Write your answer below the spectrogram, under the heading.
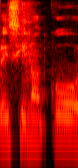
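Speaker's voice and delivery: normal talking voice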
